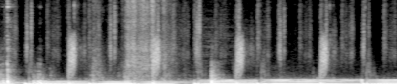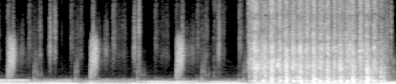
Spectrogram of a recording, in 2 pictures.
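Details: A steady music track with a repeating bass line fills the room, joined by soft thunks and a burst of hissy noise near the end, with no animal call.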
